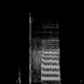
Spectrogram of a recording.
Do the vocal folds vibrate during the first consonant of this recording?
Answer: no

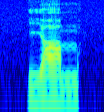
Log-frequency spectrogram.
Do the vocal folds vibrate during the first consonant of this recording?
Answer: yes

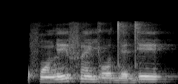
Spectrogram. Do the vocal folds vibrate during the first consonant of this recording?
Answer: no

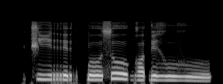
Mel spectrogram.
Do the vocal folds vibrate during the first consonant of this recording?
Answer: no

